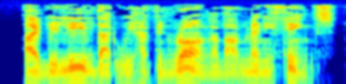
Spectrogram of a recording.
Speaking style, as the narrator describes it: Francisco said very softly in words, not whistles

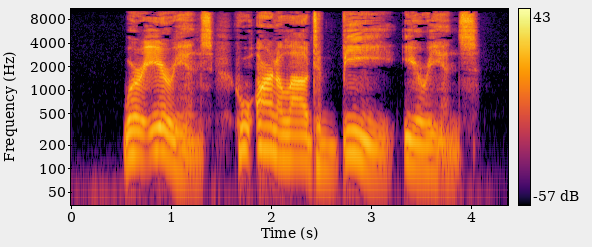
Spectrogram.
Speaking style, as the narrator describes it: Falinar snarled

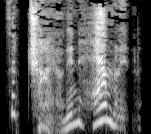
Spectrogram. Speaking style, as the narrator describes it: Charles exclaimed

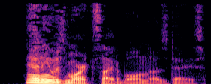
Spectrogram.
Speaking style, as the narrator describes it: he sighs

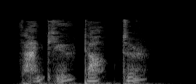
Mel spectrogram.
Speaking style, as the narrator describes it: She said in a pathetic whisper

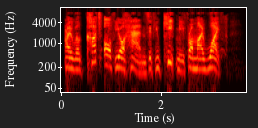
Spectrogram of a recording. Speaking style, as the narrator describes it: Calyx snarled

